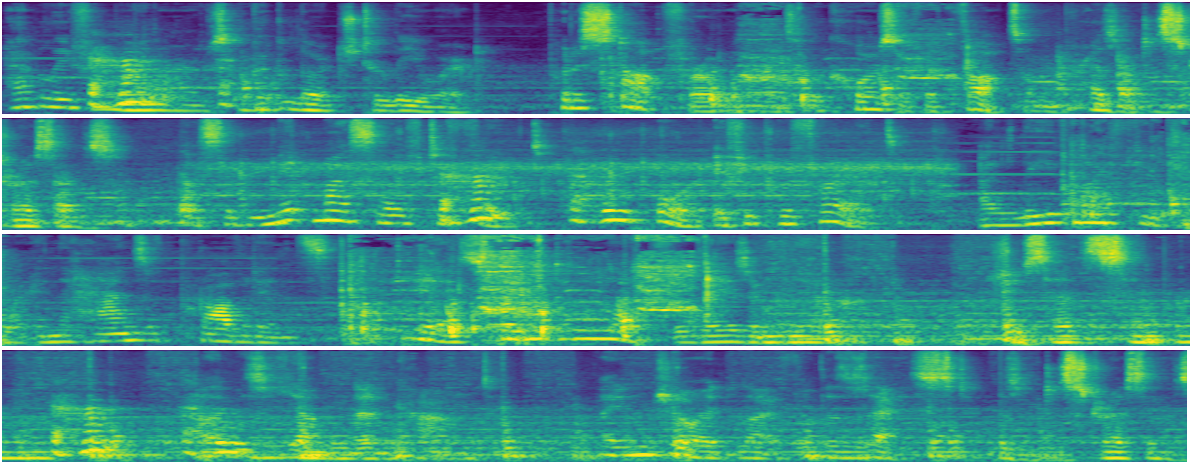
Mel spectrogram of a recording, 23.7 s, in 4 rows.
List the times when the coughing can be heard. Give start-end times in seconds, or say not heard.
0.4-1.1, 8.1-9.2, 18.1-19.1.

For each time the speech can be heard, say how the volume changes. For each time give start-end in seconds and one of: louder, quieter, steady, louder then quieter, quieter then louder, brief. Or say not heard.
0.0-23.7 steady.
